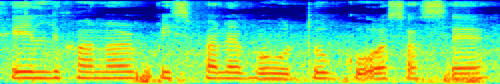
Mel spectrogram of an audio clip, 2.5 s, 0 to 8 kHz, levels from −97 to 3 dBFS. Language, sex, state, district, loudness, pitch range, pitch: Assamese, female, Assam, Kamrup Metropolitan, -17 LUFS, 210-220 Hz, 220 Hz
